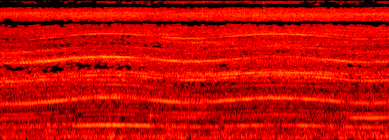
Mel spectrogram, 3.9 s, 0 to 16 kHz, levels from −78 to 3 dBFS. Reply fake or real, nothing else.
real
